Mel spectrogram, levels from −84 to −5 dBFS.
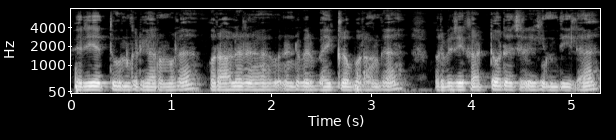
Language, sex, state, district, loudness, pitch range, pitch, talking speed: Tamil, male, Tamil Nadu, Kanyakumari, -17 LUFS, 115-125 Hz, 120 Hz, 190 wpm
